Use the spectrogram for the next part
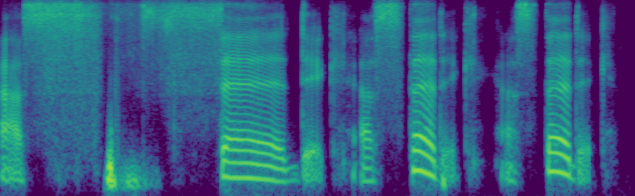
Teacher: So as I'm pushing air for my S, I keep pushing air as I push my tongue further forward. So I just move from the S to the TH by keeping the airflow moving and keep my tongue loose between my teeth so that it doesn't stop the airflow.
